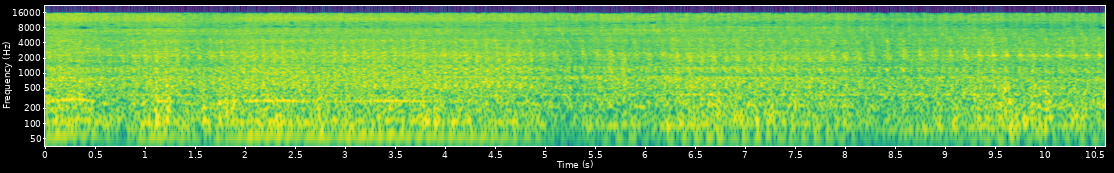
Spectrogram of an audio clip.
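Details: Hino J08C truck diesel that overheated, with water in it, idling with the top cover open. Harsh, heavy, dense knocking from cylinders 1 and 2 with very high back-compression pressure.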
